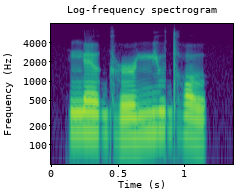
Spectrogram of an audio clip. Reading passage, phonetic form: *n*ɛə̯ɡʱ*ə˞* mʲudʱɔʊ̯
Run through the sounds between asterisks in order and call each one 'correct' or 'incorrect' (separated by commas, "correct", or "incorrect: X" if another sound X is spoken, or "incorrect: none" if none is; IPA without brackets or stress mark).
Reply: incorrect: ŋ, correct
